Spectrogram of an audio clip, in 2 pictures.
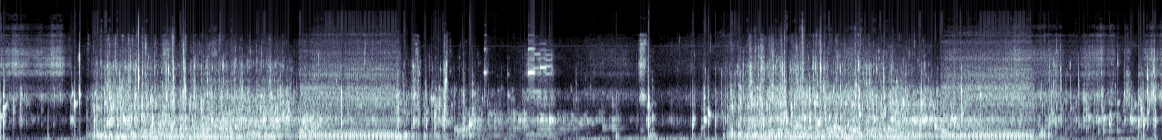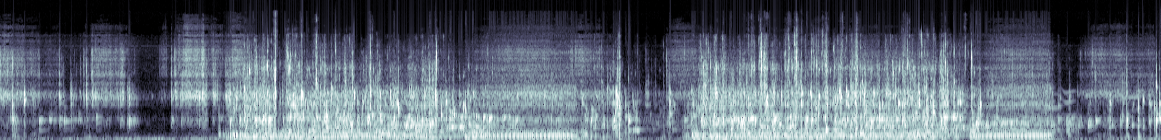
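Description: Underwater, a diver's exhaled breath bubbles out of the breathing regulator four times in long bursts of about four seconds each, with a steady low hum near the end of each one. Between the breaths there are quieter scrapes and clicks.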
